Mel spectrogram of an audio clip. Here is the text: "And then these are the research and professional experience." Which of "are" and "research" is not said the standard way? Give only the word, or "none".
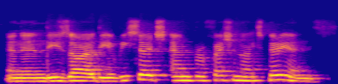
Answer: none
